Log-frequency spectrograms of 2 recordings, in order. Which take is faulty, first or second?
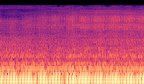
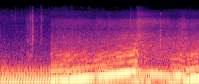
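first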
